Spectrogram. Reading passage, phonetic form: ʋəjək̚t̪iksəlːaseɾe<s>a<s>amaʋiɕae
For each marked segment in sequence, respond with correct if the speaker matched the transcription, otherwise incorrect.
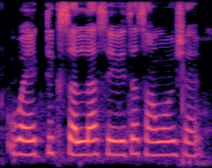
incorrect: t͡s, correct

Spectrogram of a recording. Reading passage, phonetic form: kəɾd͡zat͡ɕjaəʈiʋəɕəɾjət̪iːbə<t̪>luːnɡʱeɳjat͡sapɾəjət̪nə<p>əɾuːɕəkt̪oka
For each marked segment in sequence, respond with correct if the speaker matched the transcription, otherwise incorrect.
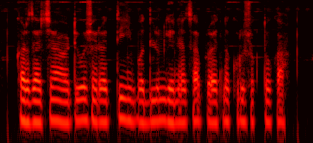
incorrect: d̪, incorrect: k

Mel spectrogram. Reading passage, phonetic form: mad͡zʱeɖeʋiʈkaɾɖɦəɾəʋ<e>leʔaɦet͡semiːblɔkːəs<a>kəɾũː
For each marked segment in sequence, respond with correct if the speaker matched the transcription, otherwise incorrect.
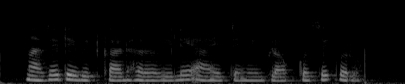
incorrect: i, incorrect: e

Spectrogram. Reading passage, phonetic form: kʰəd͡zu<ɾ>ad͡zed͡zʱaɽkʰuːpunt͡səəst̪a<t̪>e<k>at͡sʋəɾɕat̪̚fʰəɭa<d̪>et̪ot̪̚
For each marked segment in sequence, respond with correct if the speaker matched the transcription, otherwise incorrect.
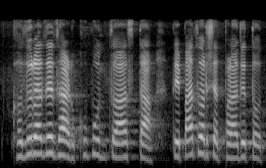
correct, correct, incorrect: p, correct

